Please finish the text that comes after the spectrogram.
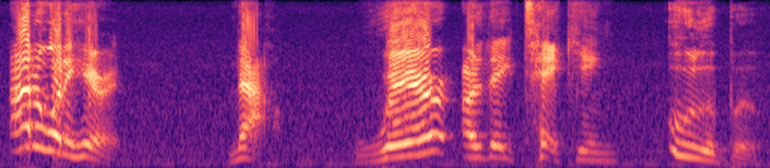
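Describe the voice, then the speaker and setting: A man's voice: high-pitched, huge pitch swings, slow, slightly rough, full character voice. A man playing a fiery young leader. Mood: scornful. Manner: forceful, commanding and angry. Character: hot-headed young male group leader. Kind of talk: fan audio drama acting.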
